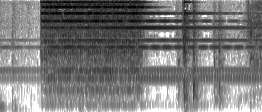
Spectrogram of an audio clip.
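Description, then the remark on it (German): A loud telephone bell rings in a bicycle shop in one sustained burst of about a second, a bright metallic jangle, followed by brief rustling and faint handling sounds. “Fahrradrauber, Telefon.”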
